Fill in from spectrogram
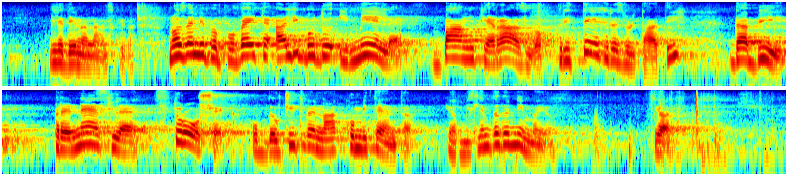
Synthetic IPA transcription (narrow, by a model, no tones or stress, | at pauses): ɡlɛd̪eːnala̰nskɛ̰ɡa̰nɔzd̪ajmipapɔʋɛjt̪ɛʔaliboːd̪ɔʔimeːlɛ̰baŋkɛɾaːzlɔkpɾit̪eːxɾɛzult̪a̰ːt̪ix | d̪abi | pɾɛnɛːslɛst̪ɾoːʃɛ̰kɔbd̪awt͡ʃiːt̪ʋɛnakɔmit̪ɛnt̪a̰jamislimd̪aɡanimajɔ̰ | ja̰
